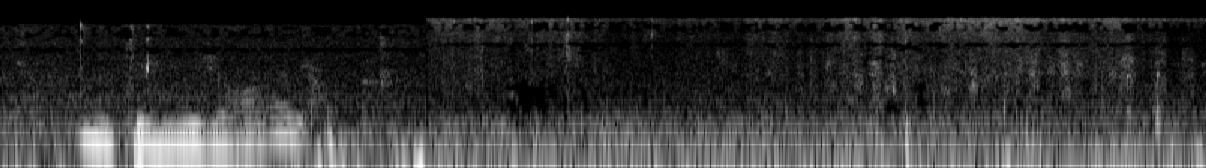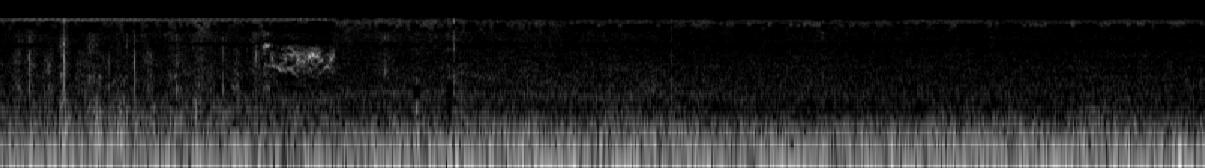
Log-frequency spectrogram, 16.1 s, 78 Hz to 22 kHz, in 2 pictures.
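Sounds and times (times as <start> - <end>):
rustling in grass: 2.8 - 12.8.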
